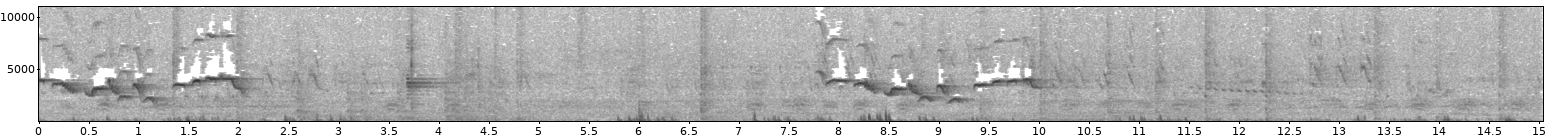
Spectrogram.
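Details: Morning song of an Oriental magpie-robin: two separate bursts of bright whistled notes, each about two seconds long and sliding downward in quick steps, spaced roughly eight seconds apart, over soft knocking and rustling noises.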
